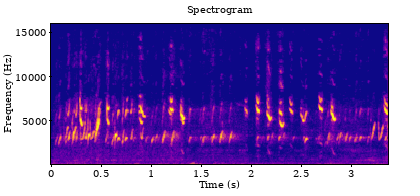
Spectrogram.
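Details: European goldfinch song for prompting a pet bird to sing, a run of sharp high chirps and liquid twitters in bursts, steady and lively.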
